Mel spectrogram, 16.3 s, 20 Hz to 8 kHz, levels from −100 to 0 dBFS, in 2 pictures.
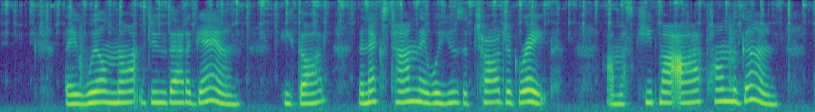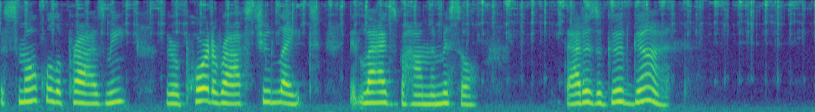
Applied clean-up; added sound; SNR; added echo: none; Keys jangling; 17 dB; none.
